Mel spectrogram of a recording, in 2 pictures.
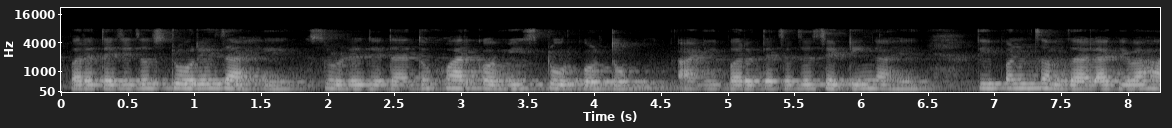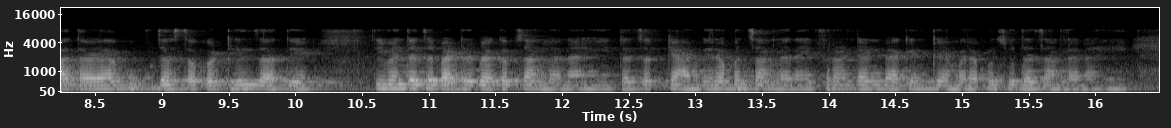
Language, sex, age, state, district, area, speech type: Marathi, female, 18-30, Maharashtra, Akola, urban, spontaneous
